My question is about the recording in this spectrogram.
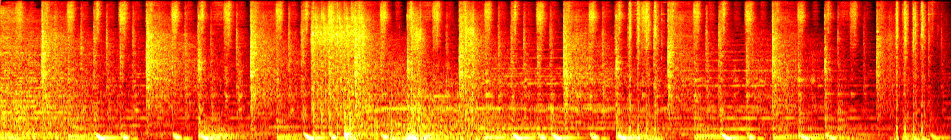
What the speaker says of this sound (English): They quickly reach the firing line and start firing machine guns at the Ukrainians.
